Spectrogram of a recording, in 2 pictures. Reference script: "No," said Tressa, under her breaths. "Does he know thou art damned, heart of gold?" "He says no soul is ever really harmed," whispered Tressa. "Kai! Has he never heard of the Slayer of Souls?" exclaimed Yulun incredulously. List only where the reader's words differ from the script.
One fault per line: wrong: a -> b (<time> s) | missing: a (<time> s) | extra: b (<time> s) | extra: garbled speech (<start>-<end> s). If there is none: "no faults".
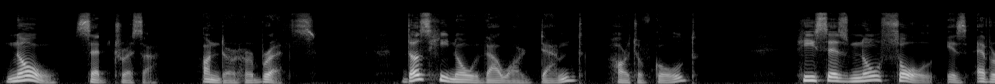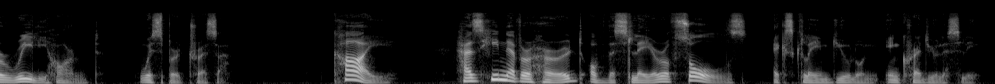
no faults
